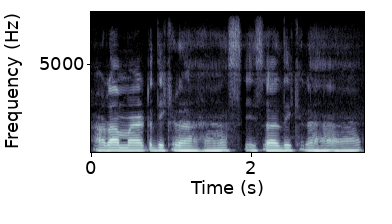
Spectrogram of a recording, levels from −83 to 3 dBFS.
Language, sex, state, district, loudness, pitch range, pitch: Hindi, male, Bihar, Patna, -15 LUFS, 135-145 Hz, 140 Hz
